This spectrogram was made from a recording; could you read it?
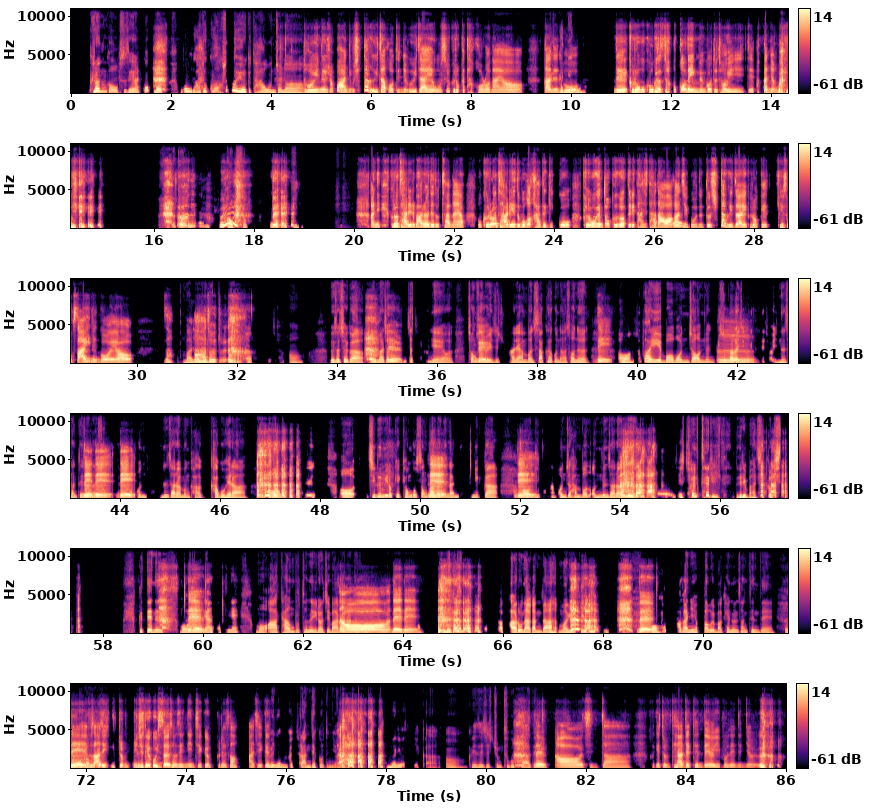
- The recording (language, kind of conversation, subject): Korean, unstructured, 같이 사는 사람이 청소를 하지 않을 때 어떻게 설득하시겠어요?
- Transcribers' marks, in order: laugh; other background noise; static; distorted speech; laughing while speaking: "바깥양반이"; laugh; laughing while speaking: "아니 왜? 네"; laugh; tapping; unintelligible speech; laugh; laugh; unintelligible speech; laugh; laughing while speaking: "철퇴를 내리 맞을 것이다"; laugh; unintelligible speech; laugh; unintelligible speech; laugh; unintelligible speech; unintelligible speech; laugh; laugh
